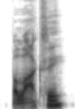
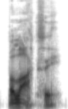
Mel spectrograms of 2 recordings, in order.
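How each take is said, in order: First: "Biloxi?" rising at the end; rising, puzzled "Biloxi?"; questioning. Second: "Biloxi" clipped with a falling close; curt, final "Biloxi"; one flat falling word: "Biloxi"; short answer. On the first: Tom echoing question. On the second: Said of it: "he answered shortly". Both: A narrator's reading.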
